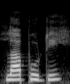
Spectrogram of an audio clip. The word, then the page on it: laputi: Mi'gmaq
